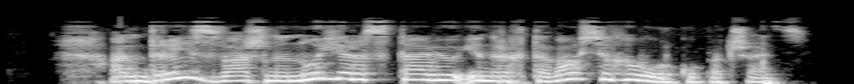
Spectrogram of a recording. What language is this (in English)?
Belarusian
